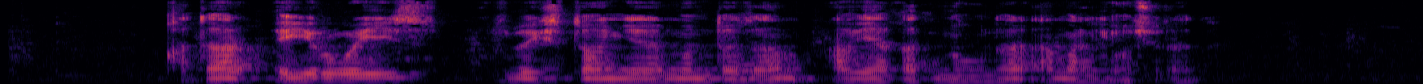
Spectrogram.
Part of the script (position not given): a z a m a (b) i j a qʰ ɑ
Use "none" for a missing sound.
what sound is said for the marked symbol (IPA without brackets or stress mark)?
v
